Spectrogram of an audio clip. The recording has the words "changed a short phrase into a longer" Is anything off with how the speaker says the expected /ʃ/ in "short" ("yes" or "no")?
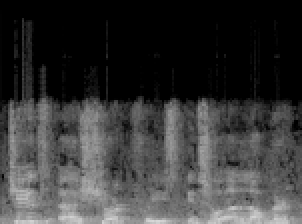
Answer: no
